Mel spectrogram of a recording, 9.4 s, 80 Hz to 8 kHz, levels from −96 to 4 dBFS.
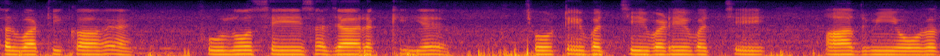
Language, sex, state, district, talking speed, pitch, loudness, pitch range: Hindi, female, Haryana, Rohtak, 90 wpm, 190 Hz, -18 LUFS, 185-190 Hz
